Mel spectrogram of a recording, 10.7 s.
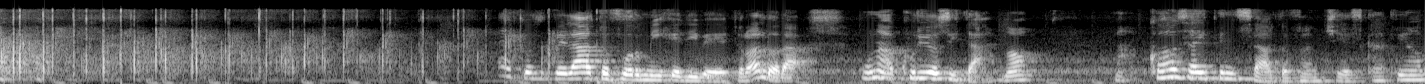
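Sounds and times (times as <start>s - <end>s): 
applause: 0.0s - 4.3s
speech: 3.9s - 10.6s.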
